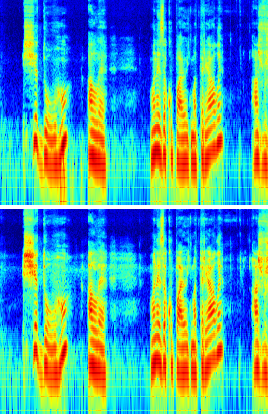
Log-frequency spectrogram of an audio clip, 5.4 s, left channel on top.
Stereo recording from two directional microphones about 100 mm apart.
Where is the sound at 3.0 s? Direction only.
45° left (ahead or behind).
